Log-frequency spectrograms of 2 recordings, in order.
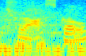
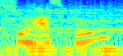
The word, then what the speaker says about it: churrasco: Oh, churrasco? Oh, churrasco? Is that how you say it? Wait, how do you get the Haas? That's an R. I guess it's Portuguese, right? Churrasco.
